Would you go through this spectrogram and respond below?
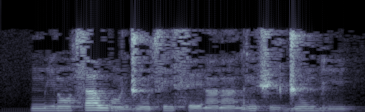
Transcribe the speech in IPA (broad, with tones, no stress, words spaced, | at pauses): mi˧ɾɔ̃˧sa˦ wɔ̃˦ d͡ʒũ˧si˧ se˧ ɾã˧ ɾã˧ dĩ˦ʃi˧d͡ʒũ˦ bi˦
